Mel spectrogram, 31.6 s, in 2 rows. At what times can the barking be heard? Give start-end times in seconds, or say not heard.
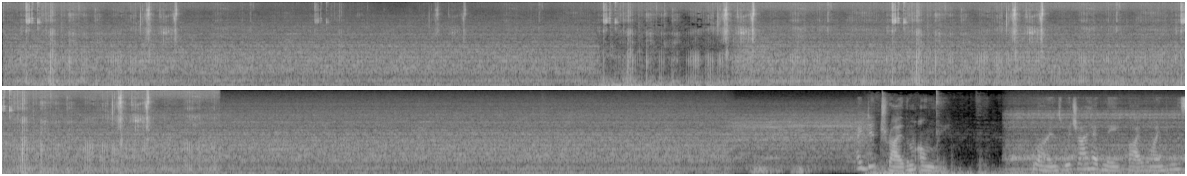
not heard.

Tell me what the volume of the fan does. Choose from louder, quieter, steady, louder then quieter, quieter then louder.
steady.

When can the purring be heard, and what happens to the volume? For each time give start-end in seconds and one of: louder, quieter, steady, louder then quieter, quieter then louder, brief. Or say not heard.
0.0-18.7 quieter then louder.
